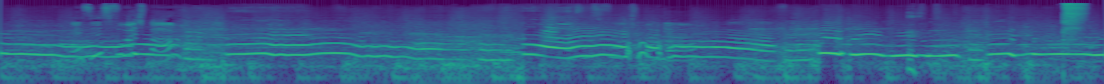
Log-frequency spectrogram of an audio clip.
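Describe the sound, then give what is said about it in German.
A man cries, letting out loud, wavering wails and whimpers that rise and fall in pitch almost without pause. “Ist schlimm, oder? Jetzt weint er.”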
